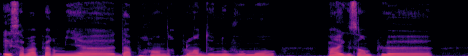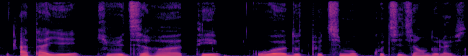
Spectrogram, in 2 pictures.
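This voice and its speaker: A teenage girl with a French accent answers questions in a low voice, pausing often with small hesitations. The recording is dry and close. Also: level tone, dark tone, no echo. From France. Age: teens. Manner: hesitant, many pauses with "euh". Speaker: interviewee. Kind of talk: casual interview answers.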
